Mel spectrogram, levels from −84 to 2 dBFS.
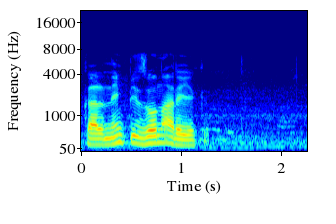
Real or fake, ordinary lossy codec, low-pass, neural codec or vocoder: real; none; 7.2 kHz; none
